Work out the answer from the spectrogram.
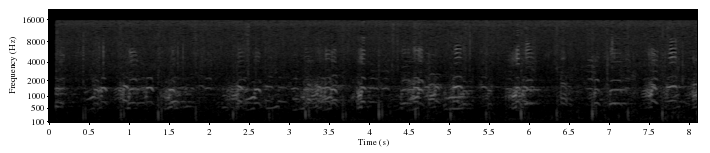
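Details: Flock of geese on a lake in Colorado, many birds honking at once in a dense, overlapping chorus of nasal, rising-and-falling honks that never pauses, with a steady faint ticking running beneath.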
